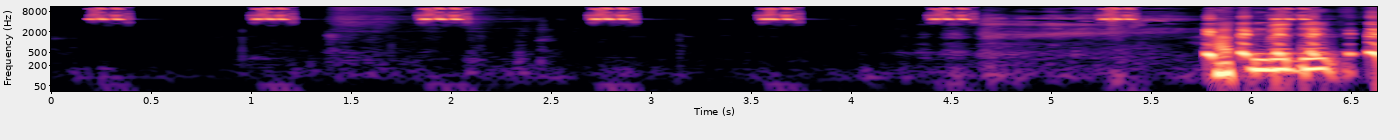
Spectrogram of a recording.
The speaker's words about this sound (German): Also hier kommt der Jingle. Der Flachwitz. Die Kategorie, die sich selbst erklärt.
